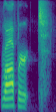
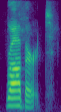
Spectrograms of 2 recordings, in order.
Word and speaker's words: Robert: pronounce these was you can say a true T just but not a lot of T not a lot of what we say aspiration don't use Robert but the T can still be there Robert quietly but a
